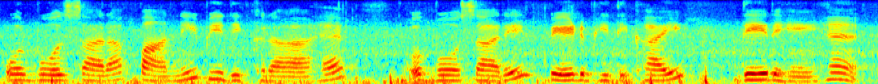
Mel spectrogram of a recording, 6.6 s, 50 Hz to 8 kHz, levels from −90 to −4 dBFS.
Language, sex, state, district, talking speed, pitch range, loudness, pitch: Hindi, female, Punjab, Pathankot, 155 wpm, 180-215 Hz, -17 LUFS, 195 Hz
